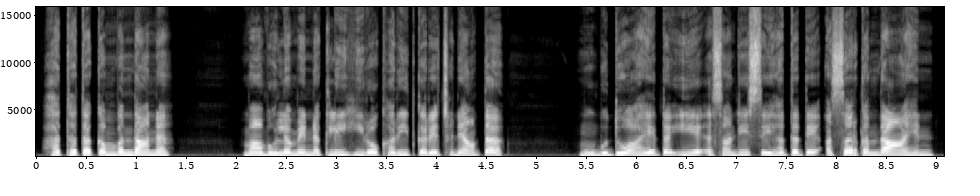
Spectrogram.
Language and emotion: Sindhi, fearful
